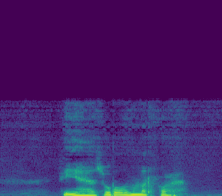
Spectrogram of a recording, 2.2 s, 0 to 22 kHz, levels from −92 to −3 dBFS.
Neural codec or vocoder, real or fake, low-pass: codec, 44.1 kHz, 2.6 kbps, DAC; fake; 10.8 kHz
